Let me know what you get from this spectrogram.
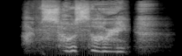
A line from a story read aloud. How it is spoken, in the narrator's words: whispered through gasping sobs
